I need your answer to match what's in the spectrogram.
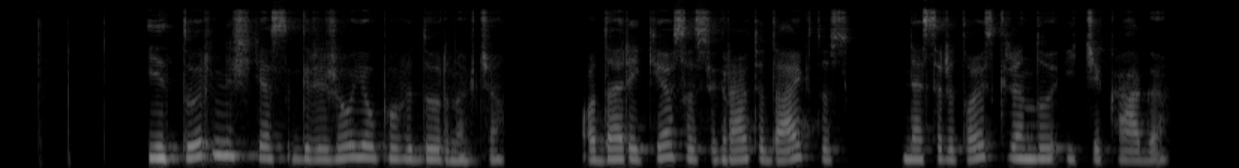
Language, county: Lithuanian, Vilnius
